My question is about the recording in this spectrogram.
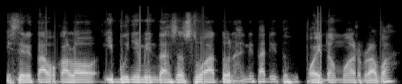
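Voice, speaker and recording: Lower-voiced male radio moderator. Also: little pitch movement, fast, mellow, no echo, rough recording. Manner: conversational, reflective. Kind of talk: religious talk on radio. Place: radio studio.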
